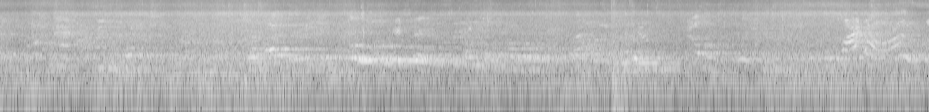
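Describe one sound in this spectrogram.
Water splashes as children play in a pool.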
